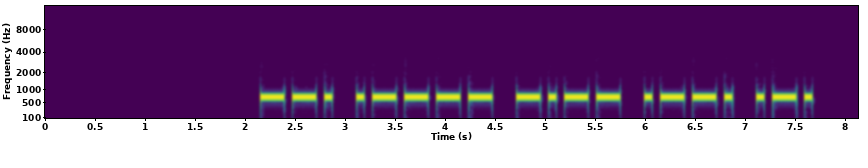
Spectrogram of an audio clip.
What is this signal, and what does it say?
Morse code, heard as a keyed tone, about 15 wpm, 700 Hz. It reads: G1YPR
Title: DXCC-100 Call Signs - 5 Characters - 15wpm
